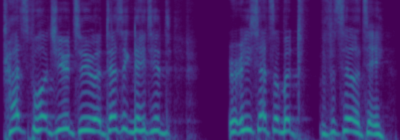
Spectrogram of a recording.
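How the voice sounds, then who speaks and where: A man's voice: very high-pitched, normal speed, darkish tone, pitched above the performer's own voice. A man doing a barking guard captain. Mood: officious. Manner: barking orders. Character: pompous shouting male guard captain.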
